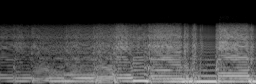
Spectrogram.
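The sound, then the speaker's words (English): Electric guitar plays through a Marshall JCM 2000 amp with a Big Muff Pi fuzz in the effects loop, giving thick, heavily distorted, sustained chords that swell louder as they ring on. “So let's see what it sounds like. JCM 2000 into the Big Muff Pi effects loop. Sounds glorious.”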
